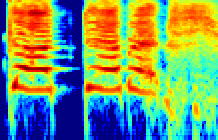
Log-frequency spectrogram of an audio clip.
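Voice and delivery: drawn-out furious yell, high and loud; angry yell. Retold or imitated. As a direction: bellow it out slowly. Imitating a panicked parent.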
